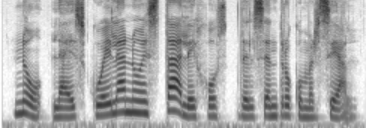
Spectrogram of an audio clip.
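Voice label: No the school isn't far from the mall, Spanish, female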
